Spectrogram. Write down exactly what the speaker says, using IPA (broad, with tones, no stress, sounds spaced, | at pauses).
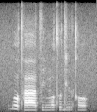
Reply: b ɔ˦˨ tʰ aː˨ t͡s i˨ ŋ ɔ˦ tʰ ʊ˦ d i˦ r kʰ ɔ˦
